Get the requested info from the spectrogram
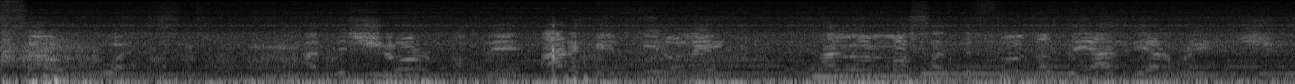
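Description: Inside a moving coach bus: the steady low rumble of the engine and tyres on the road, with faint voices of passengers talking over it.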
